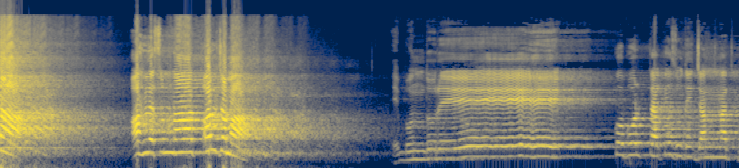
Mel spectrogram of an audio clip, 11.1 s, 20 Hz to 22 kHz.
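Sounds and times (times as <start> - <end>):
man's sung call over loudspeaker: 5.9 - 11.0.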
